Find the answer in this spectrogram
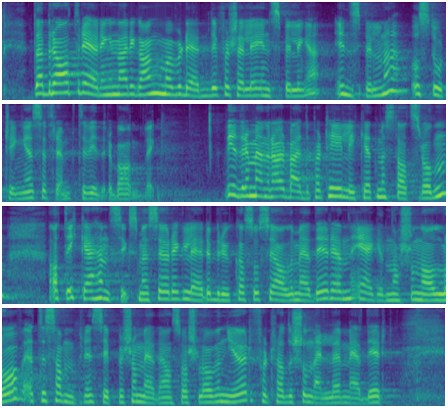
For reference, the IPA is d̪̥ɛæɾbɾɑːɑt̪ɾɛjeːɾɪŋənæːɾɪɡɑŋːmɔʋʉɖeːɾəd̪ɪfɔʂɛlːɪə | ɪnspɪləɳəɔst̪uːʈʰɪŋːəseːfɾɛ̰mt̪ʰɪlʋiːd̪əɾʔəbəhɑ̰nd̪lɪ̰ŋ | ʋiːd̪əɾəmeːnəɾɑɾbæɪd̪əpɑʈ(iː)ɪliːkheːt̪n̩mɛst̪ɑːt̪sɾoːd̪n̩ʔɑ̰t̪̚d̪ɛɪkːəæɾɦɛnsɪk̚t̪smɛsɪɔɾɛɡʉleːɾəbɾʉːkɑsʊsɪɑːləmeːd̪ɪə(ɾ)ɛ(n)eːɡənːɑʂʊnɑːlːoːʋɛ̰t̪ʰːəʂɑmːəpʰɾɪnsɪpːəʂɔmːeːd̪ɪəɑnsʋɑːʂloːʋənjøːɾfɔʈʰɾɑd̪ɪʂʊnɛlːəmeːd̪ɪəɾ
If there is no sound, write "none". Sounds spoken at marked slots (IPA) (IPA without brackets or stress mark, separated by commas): iː, ɾ, n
